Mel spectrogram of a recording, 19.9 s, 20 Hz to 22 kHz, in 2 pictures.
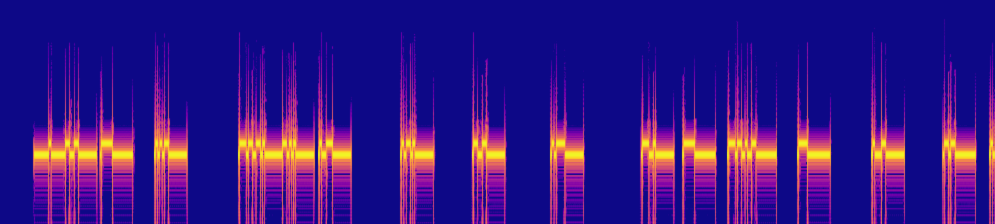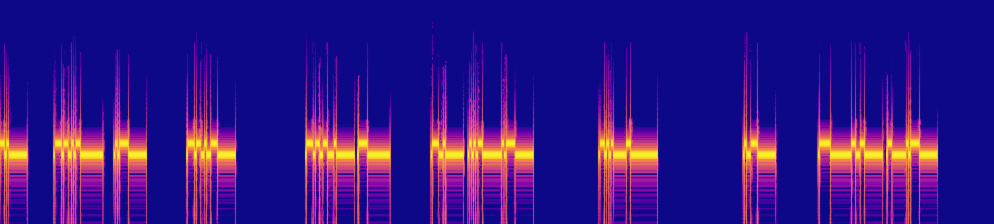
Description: TTY/TDD text telephone tones (45.45 baud Baudot), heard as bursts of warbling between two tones, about 400 Hz shift, 1600 Hz centre. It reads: ITS GRADIENT WOULD BE A CONSERVATIVE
